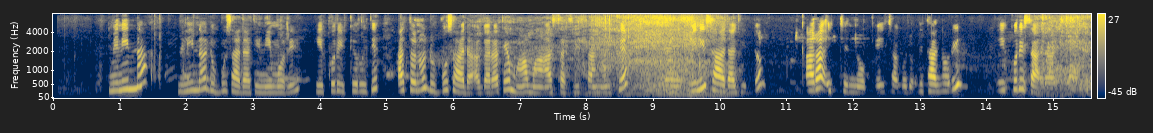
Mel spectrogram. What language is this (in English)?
Sidamo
